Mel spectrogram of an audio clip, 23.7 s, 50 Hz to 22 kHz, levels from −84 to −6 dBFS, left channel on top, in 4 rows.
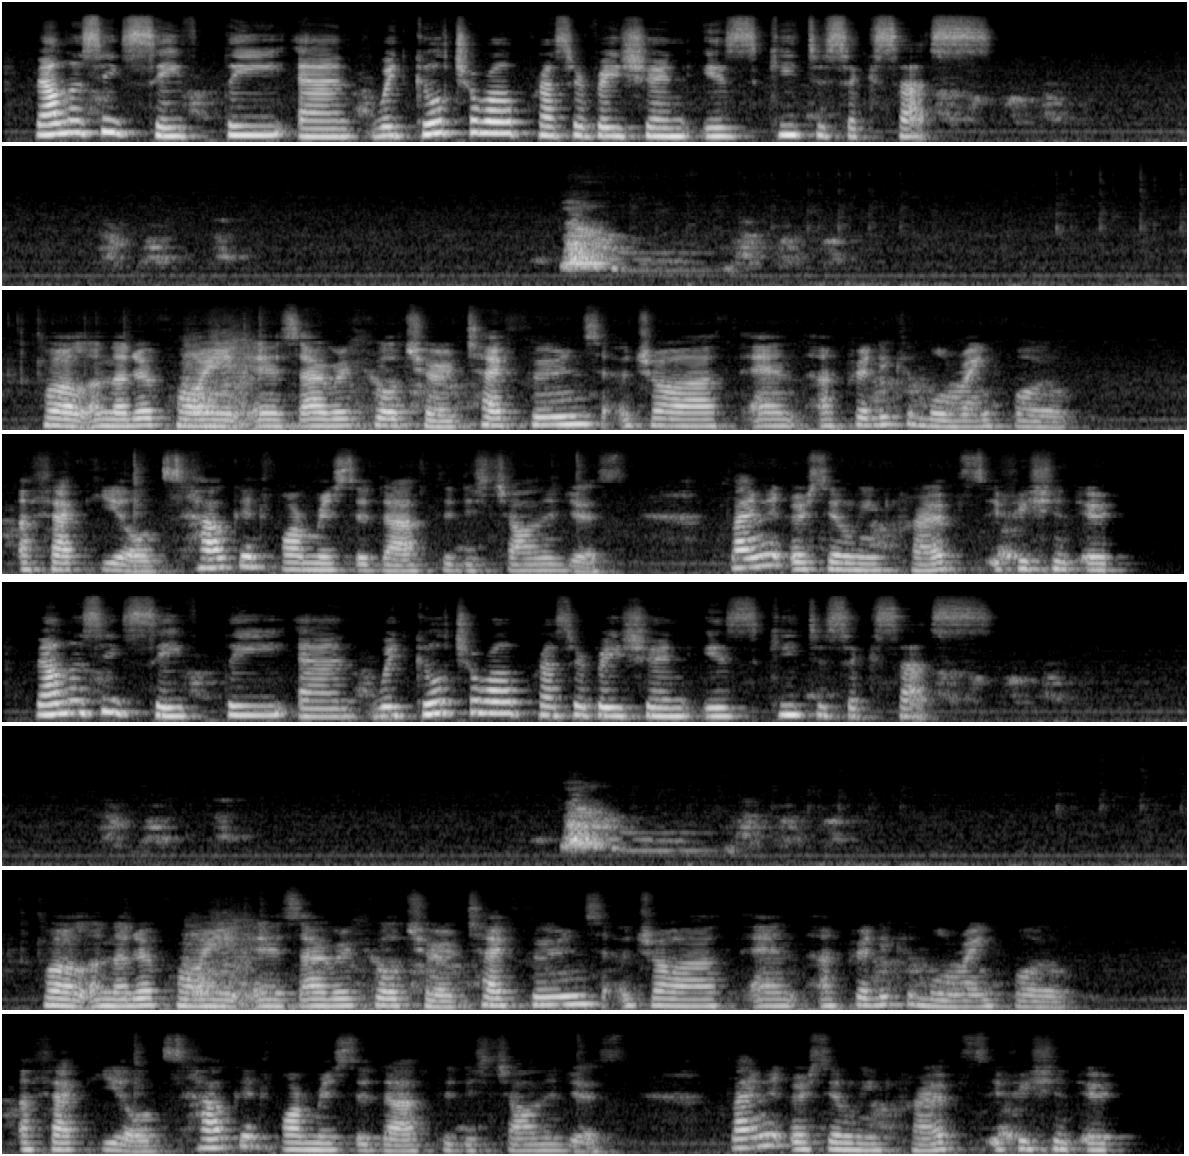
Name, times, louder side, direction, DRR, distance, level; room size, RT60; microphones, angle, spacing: voice 1, 0.2-4.7, left 3 dB, 40° left, 0.7 m, -24 dB
voice 2, 6.4-6.8 8.7-10.1 12.0-17.2 17.8-20.8 21.0-23.3, left 2 dB, 75° left, 1.6 m, -28 dB
5.4 x 4.3 x 4.1 m
head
